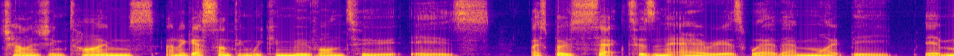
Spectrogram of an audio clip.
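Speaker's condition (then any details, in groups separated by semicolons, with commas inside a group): No condition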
